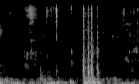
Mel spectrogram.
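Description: C++ code being typed on a computer keyboard, a faint close patter of key clicks with one quick rapid burst in the middle, no talking over it.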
